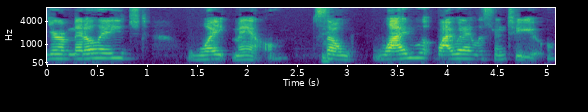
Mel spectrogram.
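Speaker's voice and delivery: defiant, dismissive, attitude-laden tone. Retelling own first words to a counselor: imitating own past attitude. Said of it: "I walked in with an attitude".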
